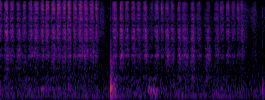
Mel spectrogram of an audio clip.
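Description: An orange wooden colored pencil shades the petals in the center of a flat printed paper coloring sheet resting on a table, making quick, steady, bright scratchy rubbing strokes. A single sharp tap breaks in about two seconds in, after a brief pause, and then the rhythmic rubbing resumes and gradually softens.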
